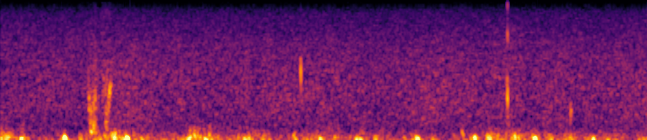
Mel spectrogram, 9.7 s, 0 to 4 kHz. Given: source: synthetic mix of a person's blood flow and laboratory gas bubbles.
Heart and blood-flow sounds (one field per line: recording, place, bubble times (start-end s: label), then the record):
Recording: Doppler ultrasound of blood flow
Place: subclavian vein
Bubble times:
1.28-1.48 s: bubbles
1.51-1.69 s: bubbles
4.48-4.55 s: bubbles
7.57-7.65 s: bubbles
8.54-8.59 s: bubbles
From the record:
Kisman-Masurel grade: 122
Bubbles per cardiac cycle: 1 to 2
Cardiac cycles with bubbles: 10 to 50%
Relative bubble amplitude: moderate (0.250 to 0.450)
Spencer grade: 2 (many but less than half of the cardiac periods contain bubble signals, singularly or in groups)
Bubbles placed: anywhere in the cardiac cycle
